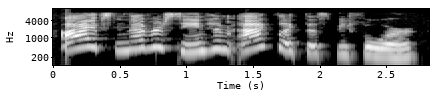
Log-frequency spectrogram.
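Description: A proud, fussy shopkeeper in a storybook, showing off his wares with grand announcements, as voiced by a woman reading aloud. The voice swings widely in pitch and is carried by a dull, muffled recording. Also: big pitch swings, measured pace, pushed and bright, dry recording, exaggerated voice. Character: proud male toy-store shopkeeper, fussy and showy. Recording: muffled lo-fi audio.

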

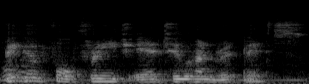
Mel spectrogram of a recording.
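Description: A man's voice: medium pitch, takes it slowly, crowd noise. A synthetic male text-to-speech voice reading out stream donation messages. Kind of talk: flat read-out of stream messages. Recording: echoey speaker playback with faint noise.

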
